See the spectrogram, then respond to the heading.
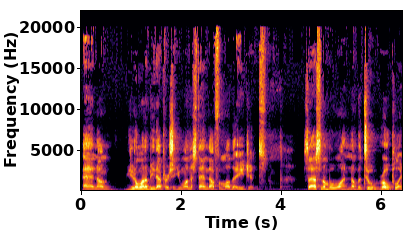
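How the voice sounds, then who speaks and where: At a fairly quick pace, a man with a fairly low pitch and ordinary pitch variation speaks in a room with audible echo. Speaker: real estate agent. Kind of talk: tutorial. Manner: fast.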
